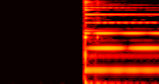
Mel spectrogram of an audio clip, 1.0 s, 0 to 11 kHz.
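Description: A single bell is struck to conclude 30 seconds of silence for the animals; after half a second of silence its clear metallic tone rings on with steady overtones and slowly fades. No voices are present.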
